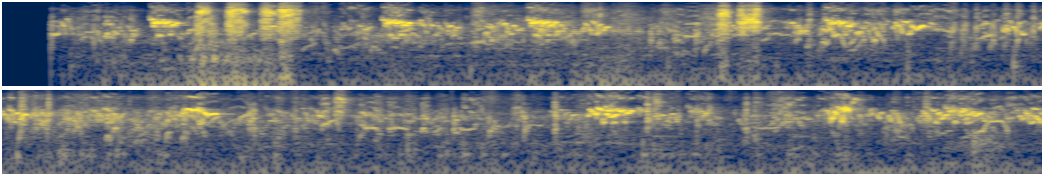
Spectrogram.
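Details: Pet budgerigars chirping happily among other parrots, dense high twittering warble with squeaky notes running continuously, a brief low thump near the start.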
